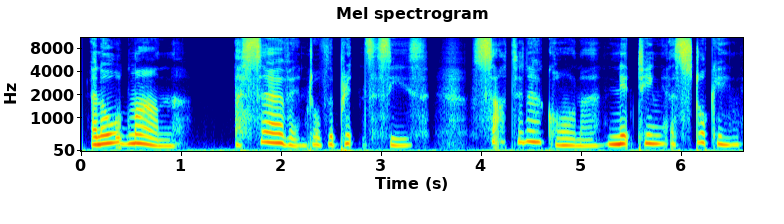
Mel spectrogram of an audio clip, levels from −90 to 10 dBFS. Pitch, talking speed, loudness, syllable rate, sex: 225 Hz, 135 wpm, -20 LUFS, 4.0 syllables/s, female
